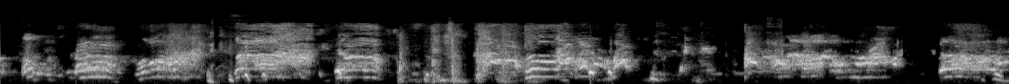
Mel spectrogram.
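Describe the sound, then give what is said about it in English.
A Jack Russell terrier barks and yips frantically in rapid, loud, nearly nonstop bursts, with excited human voices mixed in throughout. “Jack Russell terrorizing.”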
